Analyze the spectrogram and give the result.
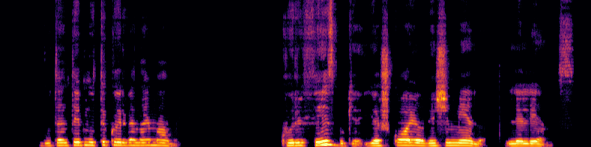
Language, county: Lithuanian, Vilnius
